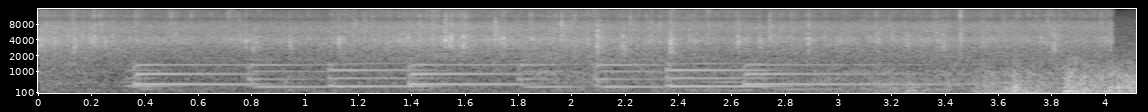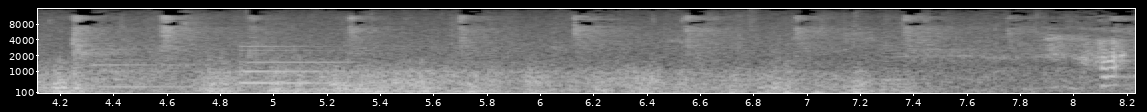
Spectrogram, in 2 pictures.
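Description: Steady heavy rain with thunder that rumbles loudest from about halfway in. A short melody of held notes plays over the rain during the first three seconds.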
